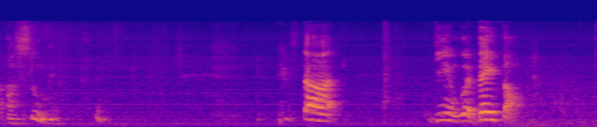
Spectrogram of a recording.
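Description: A woman speaks with feeling in an echoing room, pausing between phrases.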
